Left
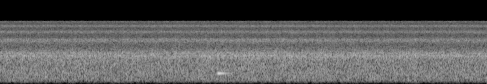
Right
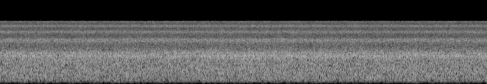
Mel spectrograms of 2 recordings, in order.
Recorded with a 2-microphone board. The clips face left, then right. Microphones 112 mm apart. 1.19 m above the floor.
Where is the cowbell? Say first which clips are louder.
Left 5 dB; 55° left (ahead or behind).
